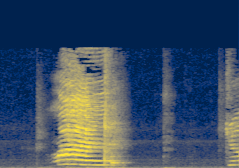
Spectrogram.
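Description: A toddler's voice: one high-pitched, drawn-out call lasting about half a second, starting about half a second in.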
